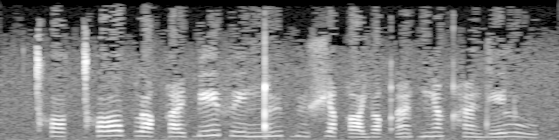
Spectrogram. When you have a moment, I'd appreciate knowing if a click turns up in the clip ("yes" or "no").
yes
